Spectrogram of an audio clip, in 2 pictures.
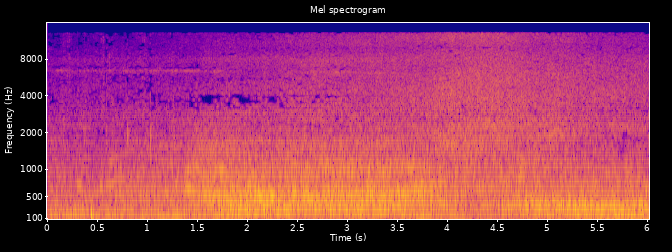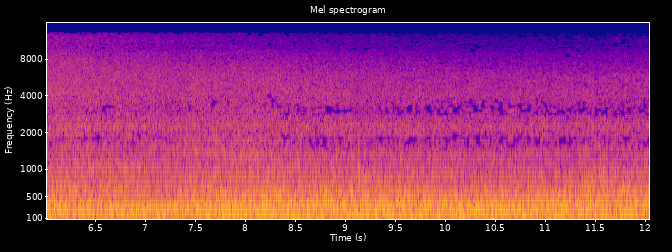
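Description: Four Rolls-Royce AE 2100 turboprop engines of a Lockheed C-130J Hercules running loud as the aircraft rolls past close by along the road strip after touchdown. The noise swells over the first two seconds and peaks with a bright rush as it passes about four seconds in, then stays as a steady loud propeller drone while it moves away.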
